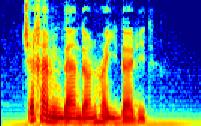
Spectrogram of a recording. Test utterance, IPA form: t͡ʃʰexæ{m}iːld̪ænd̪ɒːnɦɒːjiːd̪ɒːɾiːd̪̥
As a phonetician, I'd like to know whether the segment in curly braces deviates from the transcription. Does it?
no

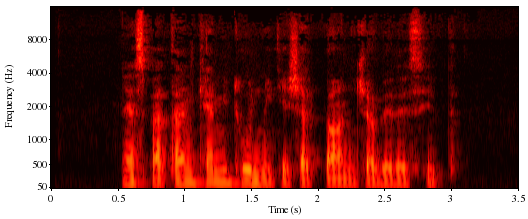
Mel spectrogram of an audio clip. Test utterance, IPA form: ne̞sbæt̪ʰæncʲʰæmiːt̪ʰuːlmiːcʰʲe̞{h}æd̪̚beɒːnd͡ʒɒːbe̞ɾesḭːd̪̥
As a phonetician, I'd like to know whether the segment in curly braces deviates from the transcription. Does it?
yes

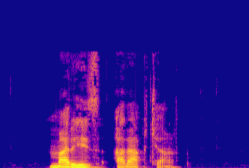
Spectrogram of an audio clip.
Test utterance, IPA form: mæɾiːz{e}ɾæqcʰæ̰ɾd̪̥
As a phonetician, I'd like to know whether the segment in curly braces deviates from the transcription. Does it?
yes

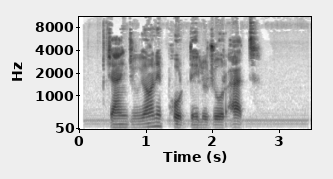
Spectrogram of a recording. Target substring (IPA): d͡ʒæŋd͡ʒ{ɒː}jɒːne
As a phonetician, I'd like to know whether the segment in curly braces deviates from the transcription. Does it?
yes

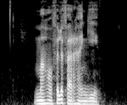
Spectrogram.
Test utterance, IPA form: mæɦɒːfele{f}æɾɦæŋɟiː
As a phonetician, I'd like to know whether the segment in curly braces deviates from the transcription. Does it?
no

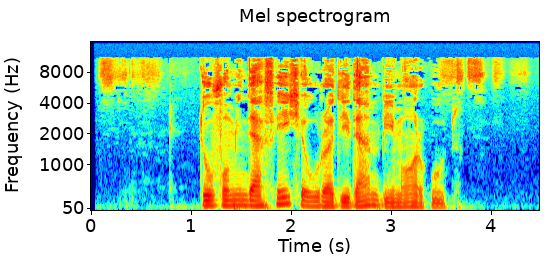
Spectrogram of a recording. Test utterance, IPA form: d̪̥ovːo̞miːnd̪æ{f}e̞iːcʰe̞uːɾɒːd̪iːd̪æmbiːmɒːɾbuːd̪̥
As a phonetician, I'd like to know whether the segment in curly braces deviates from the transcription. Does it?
no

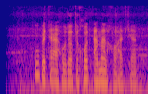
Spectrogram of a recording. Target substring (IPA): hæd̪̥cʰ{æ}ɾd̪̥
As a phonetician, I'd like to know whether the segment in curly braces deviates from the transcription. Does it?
no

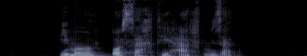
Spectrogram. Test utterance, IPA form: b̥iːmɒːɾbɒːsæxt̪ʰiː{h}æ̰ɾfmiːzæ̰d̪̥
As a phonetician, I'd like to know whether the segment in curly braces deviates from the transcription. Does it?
no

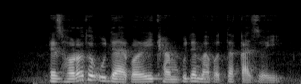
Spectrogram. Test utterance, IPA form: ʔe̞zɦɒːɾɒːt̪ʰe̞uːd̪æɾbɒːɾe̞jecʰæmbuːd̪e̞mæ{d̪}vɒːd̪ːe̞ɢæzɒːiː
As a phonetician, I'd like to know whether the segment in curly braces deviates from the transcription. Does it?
yes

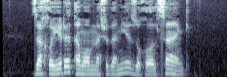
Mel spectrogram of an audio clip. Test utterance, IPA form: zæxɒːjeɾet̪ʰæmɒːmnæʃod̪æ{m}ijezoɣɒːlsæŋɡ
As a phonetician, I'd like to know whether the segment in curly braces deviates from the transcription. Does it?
yes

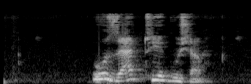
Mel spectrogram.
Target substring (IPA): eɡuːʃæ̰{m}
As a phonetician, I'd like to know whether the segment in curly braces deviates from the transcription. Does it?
no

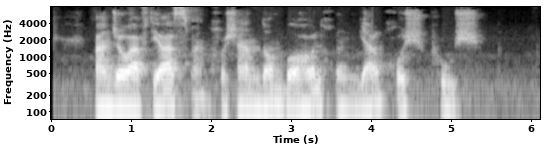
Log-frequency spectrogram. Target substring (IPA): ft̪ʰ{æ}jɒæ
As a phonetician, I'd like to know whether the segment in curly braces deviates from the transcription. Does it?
yes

